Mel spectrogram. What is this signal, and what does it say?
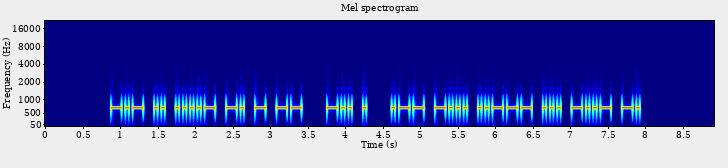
Morse code, heard as a keyed tone, about 25 wpm, 700 Hz. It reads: KI4NTM DE WB2SXN
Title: USA Callsign DE Callsign 25wpm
